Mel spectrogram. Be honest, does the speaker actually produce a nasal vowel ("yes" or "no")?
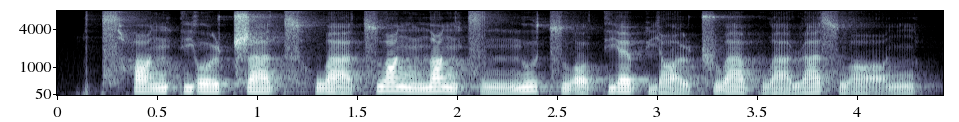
no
